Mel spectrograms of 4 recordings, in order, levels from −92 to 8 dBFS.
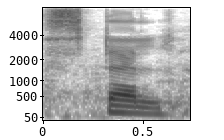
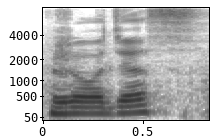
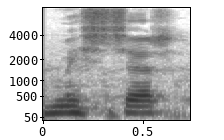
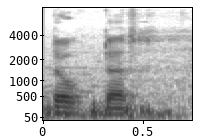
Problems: constant background noise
